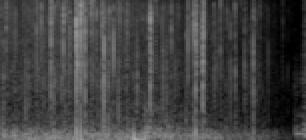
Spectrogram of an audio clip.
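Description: Wood fire crackling, with frequent sharp pops over a low rush of flame, dying away near the end.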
